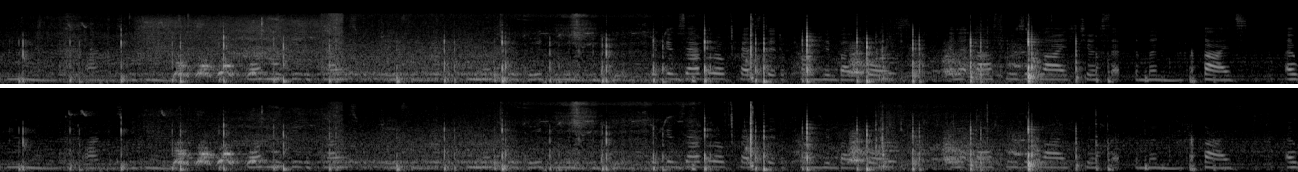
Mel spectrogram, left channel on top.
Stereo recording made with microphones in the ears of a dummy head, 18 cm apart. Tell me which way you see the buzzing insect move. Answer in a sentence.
In this clip you hear the buzzing insect move from left to right.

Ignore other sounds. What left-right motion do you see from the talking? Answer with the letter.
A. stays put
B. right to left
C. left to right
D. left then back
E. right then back
B.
